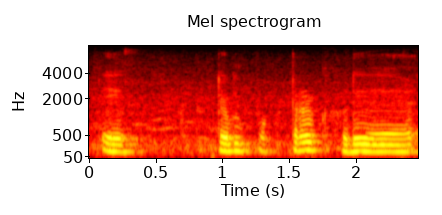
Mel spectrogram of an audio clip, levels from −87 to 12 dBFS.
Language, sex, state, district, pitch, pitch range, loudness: Rajasthani, male, Rajasthan, Churu, 145 Hz, 140-165 Hz, -16 LUFS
